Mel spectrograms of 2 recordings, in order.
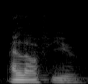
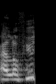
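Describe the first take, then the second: First: Soft, low and tender; mean every word of it; gentle heartfelt I love you; from the heart. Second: Quick, careless and rising; a casual throwaway I love you; offhand. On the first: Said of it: "ngomongnya dengan hati". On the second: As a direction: toss it off in passing. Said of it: "Kalau ngomongnya sambil lalu". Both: Shown as a demonstration.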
